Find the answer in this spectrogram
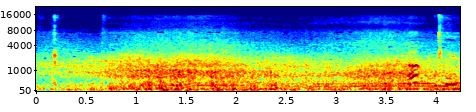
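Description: A road vehicle passing: a rush of traffic noise that builds over the first second, with a low engine hum joining in the second half.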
